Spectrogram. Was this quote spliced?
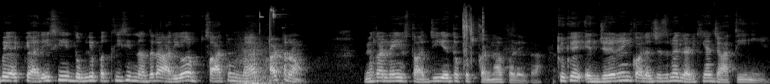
yes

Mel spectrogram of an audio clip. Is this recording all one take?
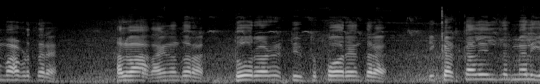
no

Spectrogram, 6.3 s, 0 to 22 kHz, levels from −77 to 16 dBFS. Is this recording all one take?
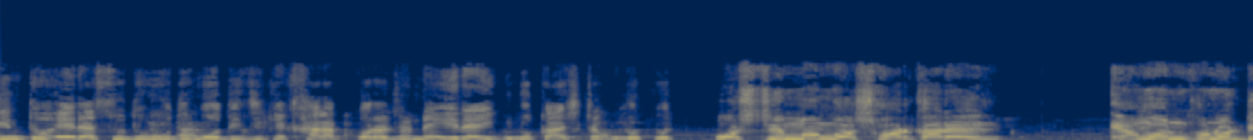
no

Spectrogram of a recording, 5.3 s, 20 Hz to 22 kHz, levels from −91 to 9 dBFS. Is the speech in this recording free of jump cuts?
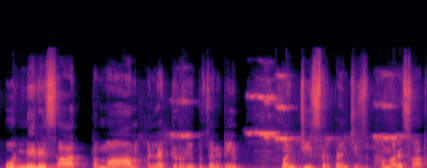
yes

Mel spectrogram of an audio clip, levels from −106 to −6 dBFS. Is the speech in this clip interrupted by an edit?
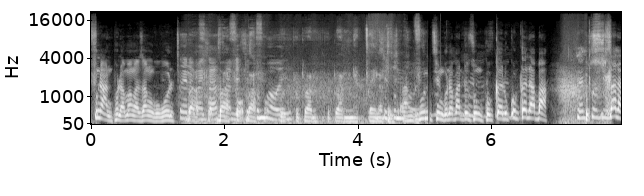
yes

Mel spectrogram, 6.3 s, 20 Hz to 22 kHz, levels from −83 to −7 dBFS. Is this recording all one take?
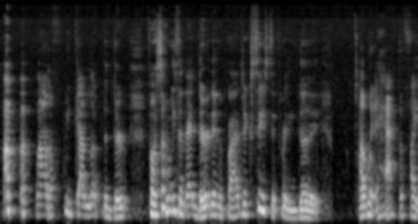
no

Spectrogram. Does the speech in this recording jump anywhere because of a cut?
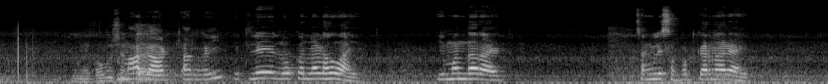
yes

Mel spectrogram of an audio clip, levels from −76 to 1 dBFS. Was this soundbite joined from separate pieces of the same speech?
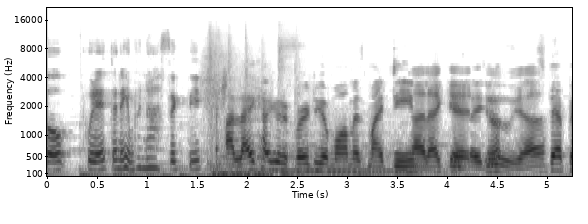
yes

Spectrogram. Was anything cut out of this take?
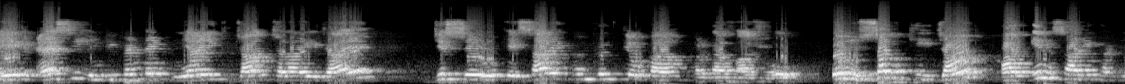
yes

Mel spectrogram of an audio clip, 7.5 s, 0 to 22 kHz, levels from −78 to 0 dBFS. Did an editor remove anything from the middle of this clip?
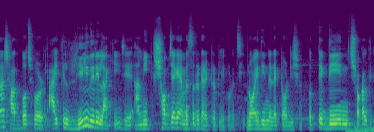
yes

